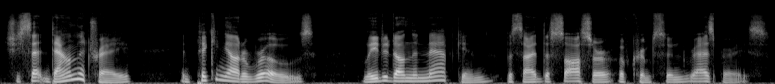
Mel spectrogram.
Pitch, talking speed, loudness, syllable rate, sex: 135 Hz, 160 wpm, -21 LUFS, 4.3 syllables/s, male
